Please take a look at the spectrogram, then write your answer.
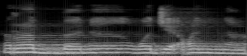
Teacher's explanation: ربنا میں نون الف زبر نا کو کھینچیں گے، وجعلنا میں بھی نون الف زبر نا کو کھینچیں گے، جیم میں قلقلہ کریں گے۔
